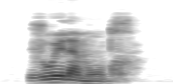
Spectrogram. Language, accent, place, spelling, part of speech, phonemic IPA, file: French, France, Lyon, jouer la montre, verb, /ʒwe la mɔ̃tʁ/, LL-Q150 (fra)-jouer la montre.wav
- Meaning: to run out the clock, to play for time, to play the waiting game, to use delaying tactics, to stall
